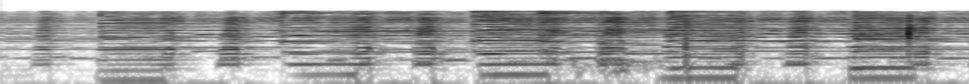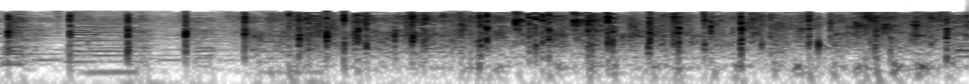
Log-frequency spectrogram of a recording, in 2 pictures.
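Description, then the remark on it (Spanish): Music plays for several seconds, then an audience breaks into applause for the narrator of a short story: dense, crackling clapping from many hands, fairly loud and steady until the end. “A él estábamos aplaudiendo, a él distinguió Carlos con su elección.”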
